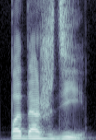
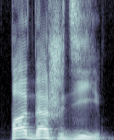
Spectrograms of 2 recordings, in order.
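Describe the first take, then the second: Both takes have the same delivery.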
